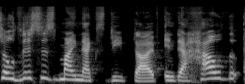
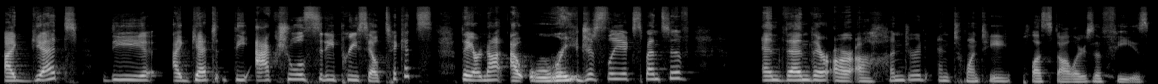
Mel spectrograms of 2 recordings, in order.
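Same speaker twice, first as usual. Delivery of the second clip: ordinary talk, nothing marked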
